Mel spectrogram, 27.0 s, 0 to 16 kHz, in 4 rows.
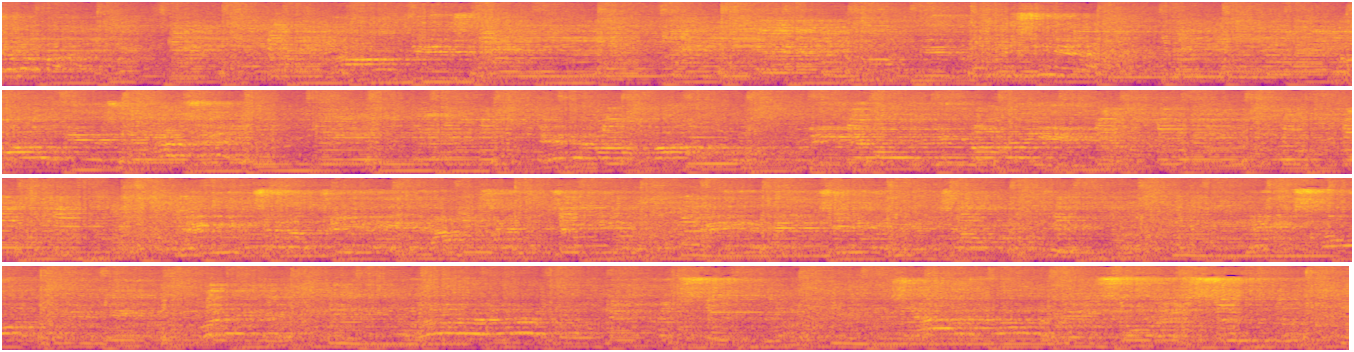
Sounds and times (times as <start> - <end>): Rock and roll: 0.0 - 26.9
Singing: 14.3 - 26.9.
